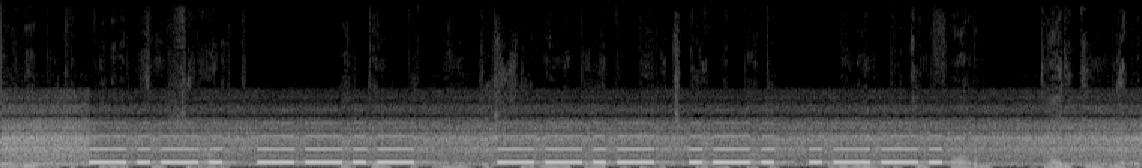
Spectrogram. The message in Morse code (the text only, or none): CQ QRP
